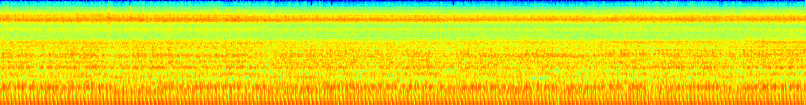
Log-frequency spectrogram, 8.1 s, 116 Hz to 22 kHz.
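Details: 2007 Honda Rebel 250 idling in neutral just after an oil change and valve clearance adjustment: an even, steady single-cylinder putter with no knocks, ticks or misses. The charging voltage reads about 13.0–13.4 V running. A normal, healthy idle.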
